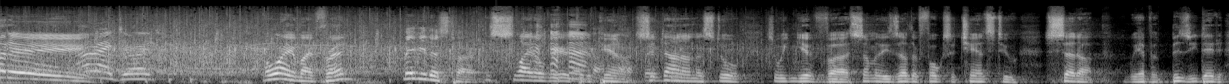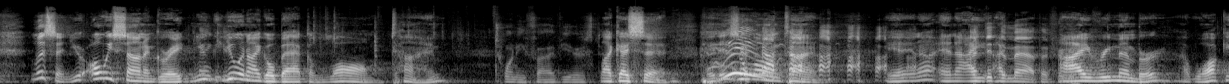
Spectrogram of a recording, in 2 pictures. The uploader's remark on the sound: Live at the South Point Casino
